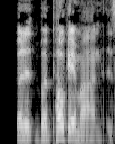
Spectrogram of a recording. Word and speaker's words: Pokémon: It's Pokemon. That's how you say it. Pokemon. That's the correct way. That one I've known. Sometimes I slip and say Pokemon, but it but Pokemon is how you say it.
